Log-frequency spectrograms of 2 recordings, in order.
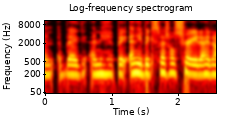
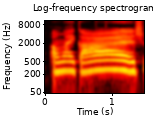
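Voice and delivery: normal talking voice

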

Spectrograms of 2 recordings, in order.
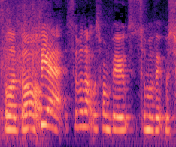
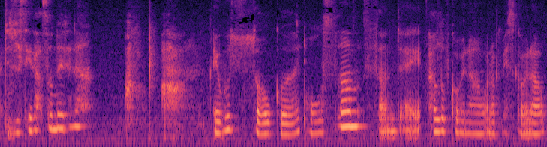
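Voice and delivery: hushed whisper to camera; soft secretive vlog whisper; 8 dB quieter than usual. Real, not acted. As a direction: whisper so as not to wake anyone.

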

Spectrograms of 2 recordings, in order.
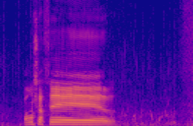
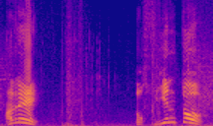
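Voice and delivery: loud, higher exclamation; real alarm, voice jumping up loud; startled outburst; 5 semitones higher, 7 dB louder, much slower than usual. Real, not acted. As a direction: burst out in shock at the attack. Startled during in-game fight.

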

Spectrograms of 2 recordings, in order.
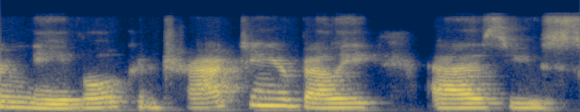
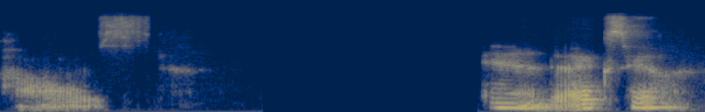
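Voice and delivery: guided meditation; 11 dB quieter than usual. Acted. Guides breath holds softly.

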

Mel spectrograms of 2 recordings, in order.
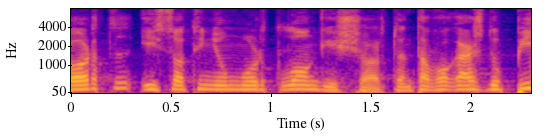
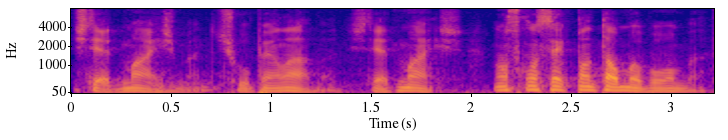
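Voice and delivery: dejected; 10 semitones lower, 13 dB quieter than usual. Real, not acted. Dejected after losing round.

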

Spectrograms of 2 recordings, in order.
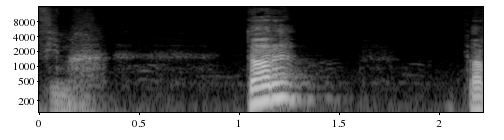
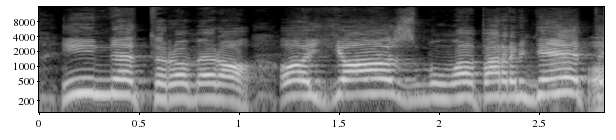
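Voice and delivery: anguished outcry; 9 semitones higher, 7 dB louder than usual. Acted. Father rejected, cries out.

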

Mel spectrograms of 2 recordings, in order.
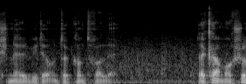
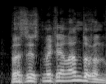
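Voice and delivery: urgent shout; 10 semitones higher, 7 dB louder, faster than usual. Acted. Shouting amid the fire.

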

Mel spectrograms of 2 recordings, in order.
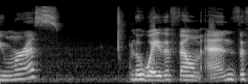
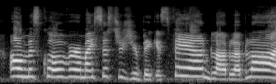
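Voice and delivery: high-pitched mock fawning; gushing fan impression; 8 semitones higher than usual. Nurse asking Miss Clover for an autograph, mock gushing. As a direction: imitate a chattering starstruck nurse, pitched high.

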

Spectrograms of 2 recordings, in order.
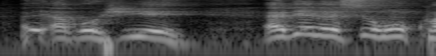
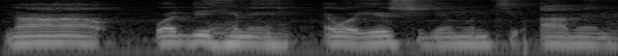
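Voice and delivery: soft, low prayer voice; 6 semitones lower, 8 dB quieter than usual. Real, not acted. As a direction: pray quietly and humbly before the sermon. Opening prayer, quiet and low.

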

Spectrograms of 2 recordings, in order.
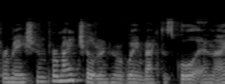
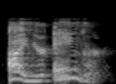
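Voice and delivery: very loud, higher creature voice; Anger creature; 5 semitones higher, 17 dB louder than usual. A narrator's reading. Red creature introduces itself to boy, booming. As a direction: boom it out as a hairy monster.

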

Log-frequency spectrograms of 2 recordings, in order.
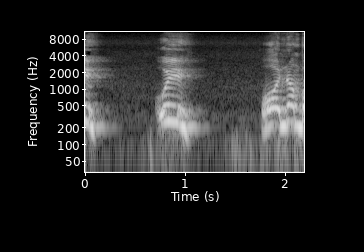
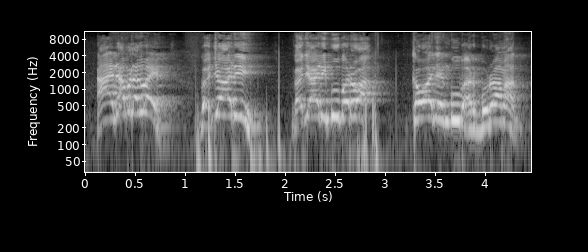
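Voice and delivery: ordinary talk

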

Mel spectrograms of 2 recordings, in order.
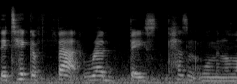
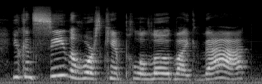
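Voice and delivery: protesting shout; 5 semitones higher, 12 dB louder than usual. A narrator's reading. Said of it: "Another adds".

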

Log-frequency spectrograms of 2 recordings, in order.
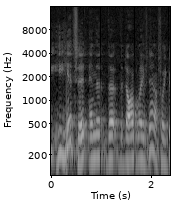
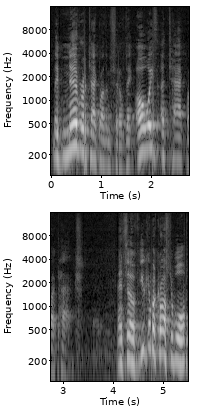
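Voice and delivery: full-force preaching; 3 semitones higher, 9 dB louder than usual. Acted. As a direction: hammer the warning home to the church.

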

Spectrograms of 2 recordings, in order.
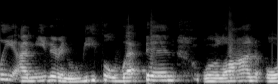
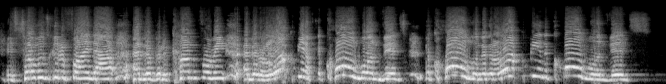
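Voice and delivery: high, loud hysterical outburst; panicked confession; 8 semitones higher, 6 dB louder than usual. Retold or imitated. Calvin telling Vince and officers, panicked shouting. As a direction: wail it in mounting terror.

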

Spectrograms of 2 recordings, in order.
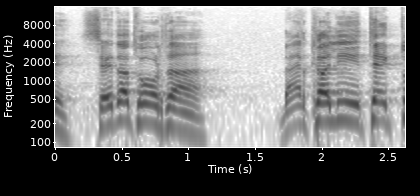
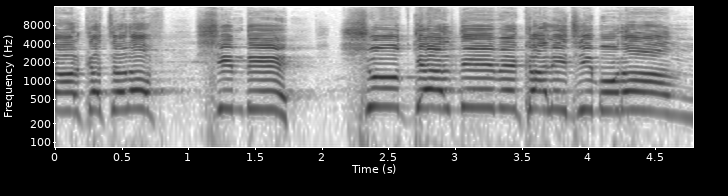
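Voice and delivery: excited commentator; 7 semitones higher, 5 dB louder than usual. Real, not acted. Dangerous attack, rising excitement.

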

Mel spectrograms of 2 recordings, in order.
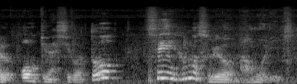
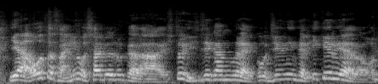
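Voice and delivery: breezy Osaka auntie egging him on; 7 semitones higher than usual. Retold or imitated. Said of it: "大阪のおばちゃんだったんですけど".

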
